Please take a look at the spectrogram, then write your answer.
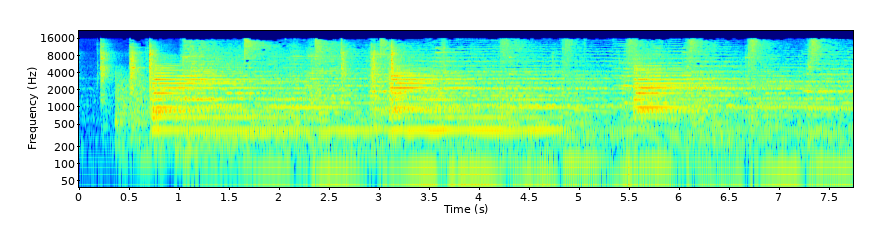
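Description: A town hall clock tower bell rings out loudly, with several resonant strikes a few seconds apart, each leaving a long ringing hum that blends into the next.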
